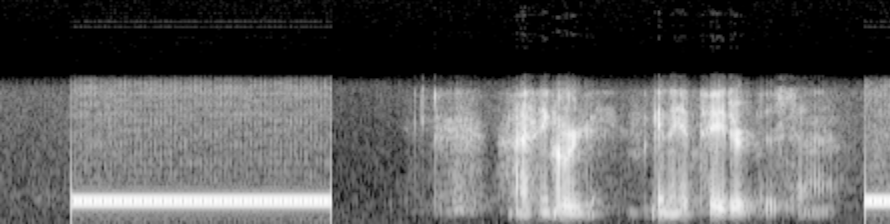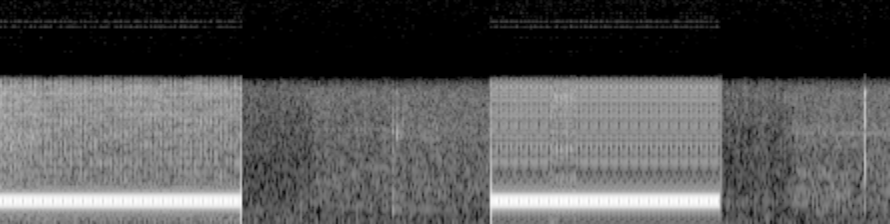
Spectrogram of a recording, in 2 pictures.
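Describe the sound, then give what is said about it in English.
An outgoing call's ringback tone, on a second attempt to reach a guest by phone, sounds three times, each a steady, loud two-second hum, with a man speaking briefly between the first and second rings. “Okay, he's trying to answer the phone, so let's go ahead and try it one more time.”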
